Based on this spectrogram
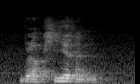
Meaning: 1. to block 2. to lock
- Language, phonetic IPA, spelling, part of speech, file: German, [blɔˈkiːrən], blockieren, verb, De-blockieren.ogg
